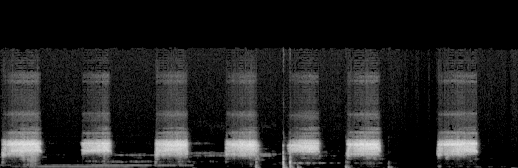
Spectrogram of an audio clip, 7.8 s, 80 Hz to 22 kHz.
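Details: Barn owl at a nest at 2:42 AM on April 7, 2012, as a rabbit is delivered to the nest. Harsh, noisy hissing screeches about half a second long repeat seven times in eight seconds, with faint knocks and scuffles between them.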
